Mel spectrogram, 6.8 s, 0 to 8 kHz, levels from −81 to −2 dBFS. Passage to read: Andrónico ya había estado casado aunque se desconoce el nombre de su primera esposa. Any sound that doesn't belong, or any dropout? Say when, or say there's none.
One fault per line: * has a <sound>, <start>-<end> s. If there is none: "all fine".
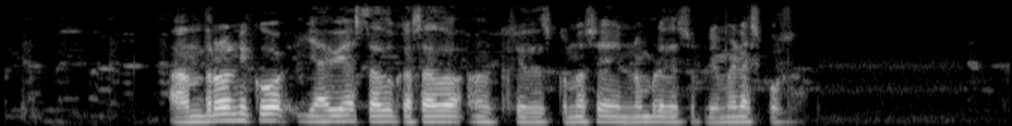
all fine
